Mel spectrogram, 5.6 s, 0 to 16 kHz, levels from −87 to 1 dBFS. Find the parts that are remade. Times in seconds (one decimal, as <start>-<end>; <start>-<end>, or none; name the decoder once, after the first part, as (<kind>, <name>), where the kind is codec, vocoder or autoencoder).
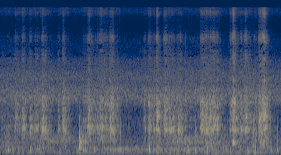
none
